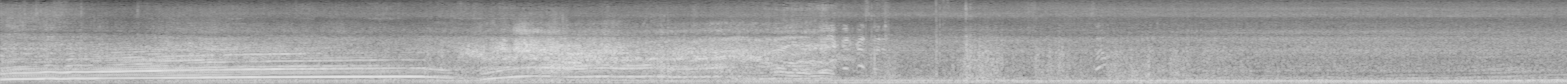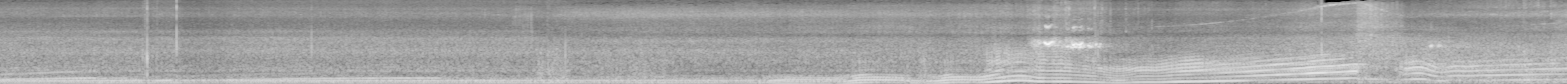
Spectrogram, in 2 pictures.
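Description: Drift car engines at high revs: one car's engine climbs and dips in pitch as it slides through the course, then a nearby car's engine runs steadily at idle before being revved hard up and down several times as it pulls away. A high whistle rises near the end.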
